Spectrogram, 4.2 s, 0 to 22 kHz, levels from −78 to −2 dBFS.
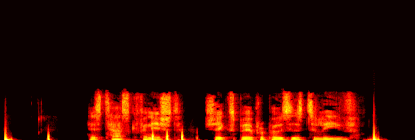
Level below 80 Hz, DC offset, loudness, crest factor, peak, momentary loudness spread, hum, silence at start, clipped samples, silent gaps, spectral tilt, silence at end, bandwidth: -34 dBFS; under 0.1%; -25 LUFS; 24 dB; 0 dBFS; 10 LU; none; 0.05 s; under 0.1%; 0.75-0.84 s; -4 dB/octave; 0.35 s; 8.2 kHz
